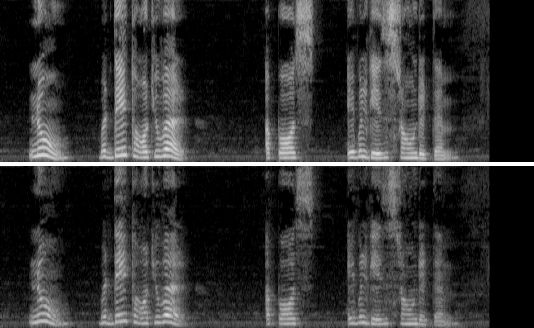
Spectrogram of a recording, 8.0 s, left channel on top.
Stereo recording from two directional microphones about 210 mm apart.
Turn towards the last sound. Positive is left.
turn(degrees=55)  # may be behind; listen again after turning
